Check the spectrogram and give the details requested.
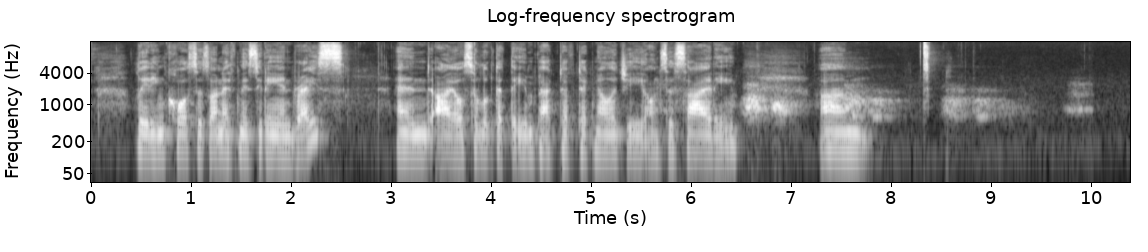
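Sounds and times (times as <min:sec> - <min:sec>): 
speech: 0:00.4 - 0:07.9
dog barking: 0:06.5 - 0:10.0.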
